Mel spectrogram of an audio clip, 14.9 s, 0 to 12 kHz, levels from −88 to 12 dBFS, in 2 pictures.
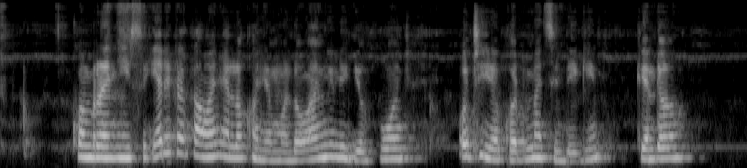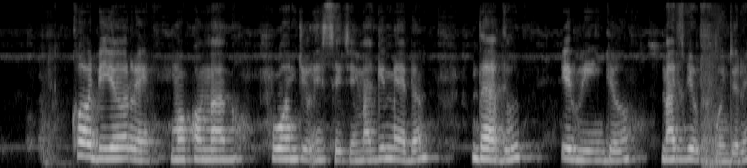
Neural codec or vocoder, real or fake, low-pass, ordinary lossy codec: codec, 24 kHz, 3 kbps, HILCodec; fake; 10.8 kHz; none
